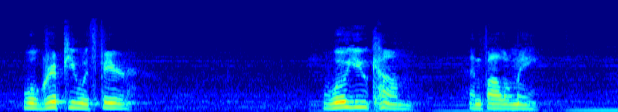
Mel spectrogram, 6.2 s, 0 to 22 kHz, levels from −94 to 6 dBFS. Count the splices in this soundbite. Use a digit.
1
